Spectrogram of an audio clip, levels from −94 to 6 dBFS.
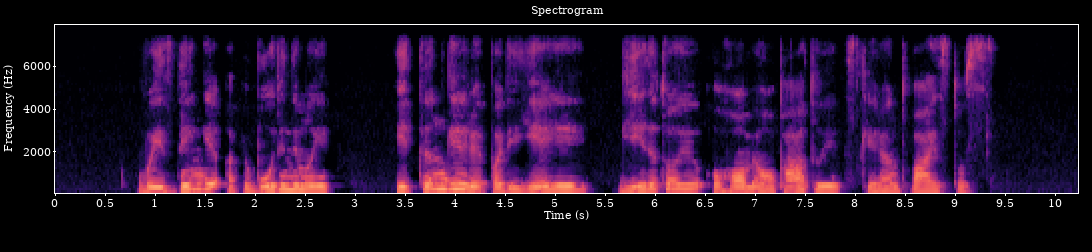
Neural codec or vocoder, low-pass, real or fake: none; 7.2 kHz; real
